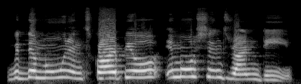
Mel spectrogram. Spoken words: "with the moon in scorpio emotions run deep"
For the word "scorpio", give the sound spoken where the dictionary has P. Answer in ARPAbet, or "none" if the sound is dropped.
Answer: P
